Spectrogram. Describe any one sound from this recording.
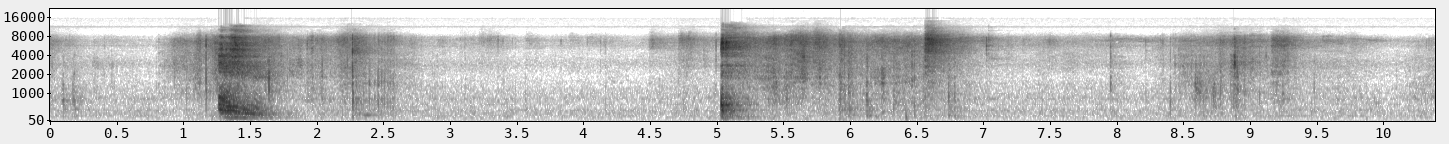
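Book pages rustle and flap as they turn.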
